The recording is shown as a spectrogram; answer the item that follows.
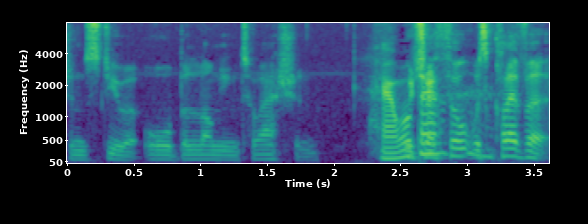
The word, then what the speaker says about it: Ashen: to the podcast Stuart ashens I'm gonna have to point one thing out though yes I've got my surname wrong okay your surname is Ashen Ashton unfortunately this is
